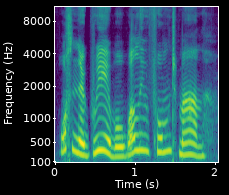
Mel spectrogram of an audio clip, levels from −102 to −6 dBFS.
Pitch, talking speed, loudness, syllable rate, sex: 270 Hz, 175 wpm, -16 LUFS, 5.4 syllables/s, female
